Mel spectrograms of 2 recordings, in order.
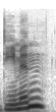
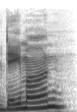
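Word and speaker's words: daemon: how people pronounce it because I've heard this pronounced as like demon or Damon I think lately I've just been saying Damon but both of these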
